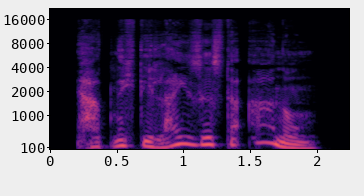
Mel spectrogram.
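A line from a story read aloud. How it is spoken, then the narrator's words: Whisper. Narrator (German): flüsterte Sarene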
